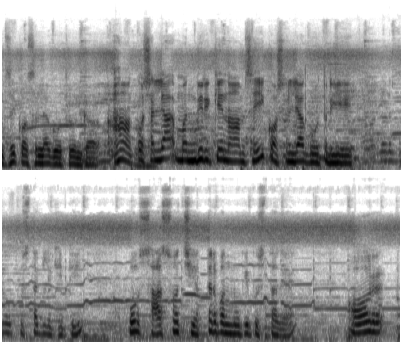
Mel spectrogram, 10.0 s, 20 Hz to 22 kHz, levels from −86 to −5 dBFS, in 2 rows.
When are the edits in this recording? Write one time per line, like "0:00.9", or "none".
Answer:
0:04.9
